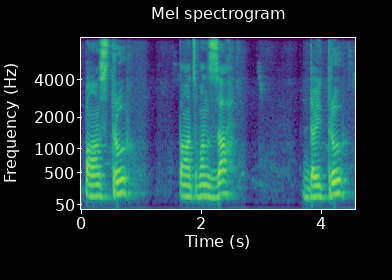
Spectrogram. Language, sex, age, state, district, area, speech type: Kashmiri, male, 18-30, Jammu and Kashmir, Kulgam, rural, spontaneous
